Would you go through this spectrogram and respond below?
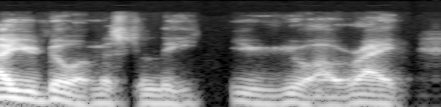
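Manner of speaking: mock big, low voice. Recalling a big fella named Ed who called him Mr. Lee, Ed's deep voice impression. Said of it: "Ed had a deep voice".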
